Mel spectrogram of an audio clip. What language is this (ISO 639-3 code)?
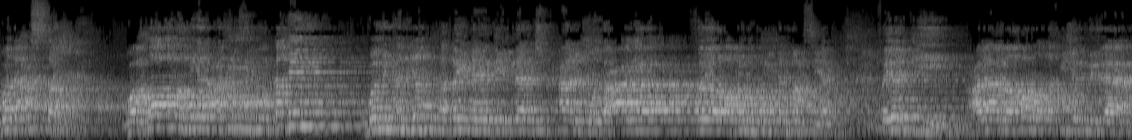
ara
